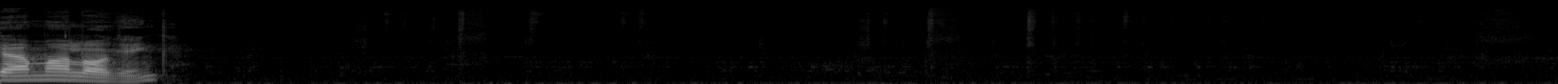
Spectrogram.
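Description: A felt pen squeaks and scratches softly on paper.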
